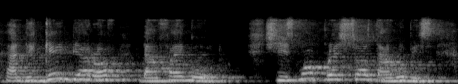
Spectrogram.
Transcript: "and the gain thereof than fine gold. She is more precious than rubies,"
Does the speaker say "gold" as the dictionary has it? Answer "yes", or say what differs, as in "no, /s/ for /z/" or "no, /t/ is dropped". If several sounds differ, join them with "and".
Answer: yes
